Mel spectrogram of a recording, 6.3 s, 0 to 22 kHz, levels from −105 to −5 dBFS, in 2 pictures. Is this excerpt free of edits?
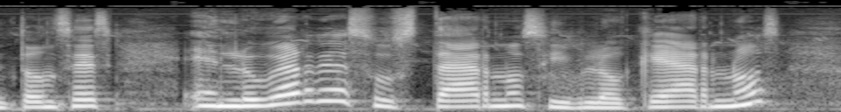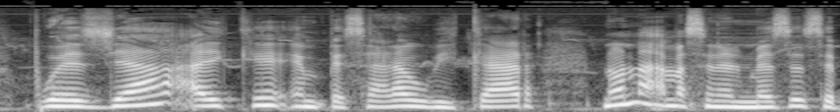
yes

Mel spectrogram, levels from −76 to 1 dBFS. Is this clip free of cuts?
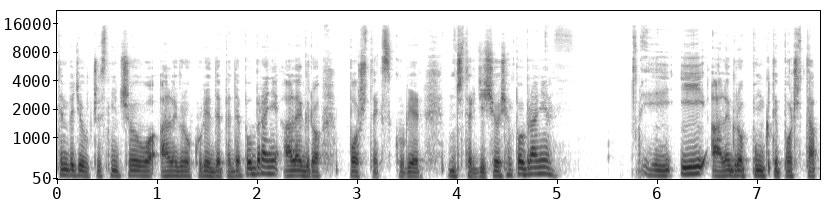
yes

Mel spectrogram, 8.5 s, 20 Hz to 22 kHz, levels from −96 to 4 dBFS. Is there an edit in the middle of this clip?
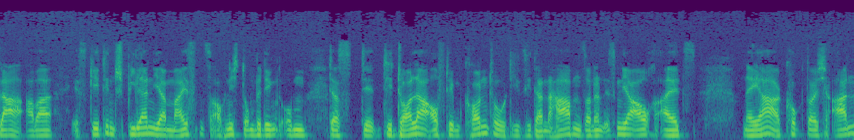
yes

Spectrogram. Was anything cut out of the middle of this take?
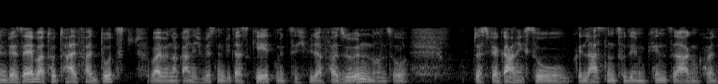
no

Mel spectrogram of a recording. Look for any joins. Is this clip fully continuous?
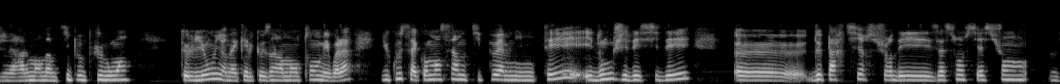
yes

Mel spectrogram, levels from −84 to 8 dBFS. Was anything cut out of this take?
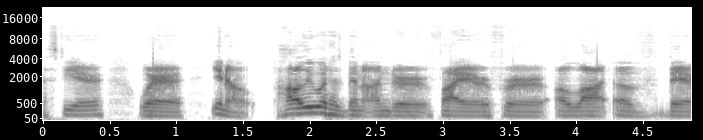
no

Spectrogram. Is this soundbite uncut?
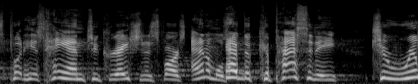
no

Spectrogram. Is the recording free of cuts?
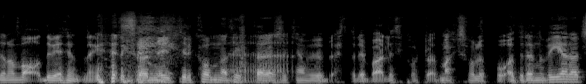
yes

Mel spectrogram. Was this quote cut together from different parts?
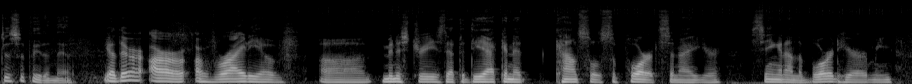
no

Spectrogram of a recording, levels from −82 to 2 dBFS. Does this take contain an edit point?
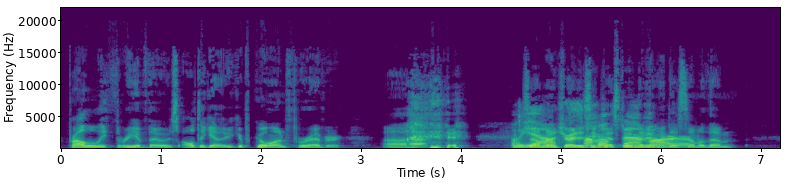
yes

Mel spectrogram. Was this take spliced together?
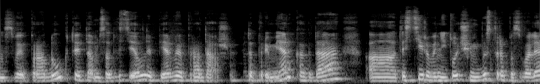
yes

